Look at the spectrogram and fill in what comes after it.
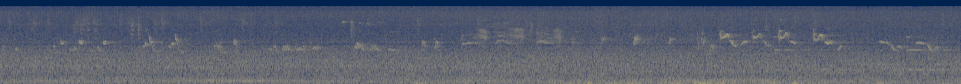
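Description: Small birds chirping in short, quick notes, sparse at first and more frequent in the second half, over a steady background of outdoor noise and low rumble.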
